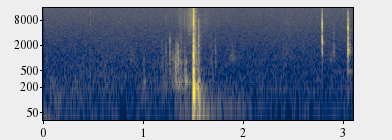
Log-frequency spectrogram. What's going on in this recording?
Close book
A book being forcefully closed.
close, shut, closing-book, book, slam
